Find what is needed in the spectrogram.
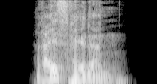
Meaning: dative plural of Reisfeld
- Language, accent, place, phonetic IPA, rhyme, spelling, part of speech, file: German, Germany, Berlin, [ˈʁaɪ̯sˌfɛldɐn], -aɪ̯sfɛldɐn, Reisfeldern, noun, De-Reisfeldern.ogg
